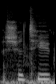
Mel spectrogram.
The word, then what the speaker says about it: Chatuge: really look like mountains anyways but this is chateague Lake well I know that's how it's pronounced the one funny thing about this spot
